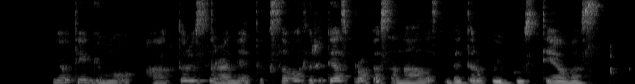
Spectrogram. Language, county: Lithuanian, Kaunas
